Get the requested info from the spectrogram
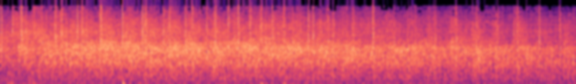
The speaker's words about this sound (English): And for a mother to dedicate her life, and I really mean seriously dedicate her life to her children, I'm going to ask you all to give another round of applause.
